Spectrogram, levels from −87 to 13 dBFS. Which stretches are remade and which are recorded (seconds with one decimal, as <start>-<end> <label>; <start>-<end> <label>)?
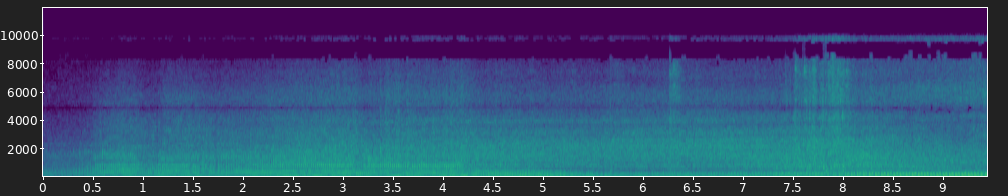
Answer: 0.0-9.4 recorded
